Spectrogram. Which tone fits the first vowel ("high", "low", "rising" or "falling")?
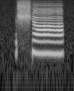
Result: high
